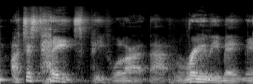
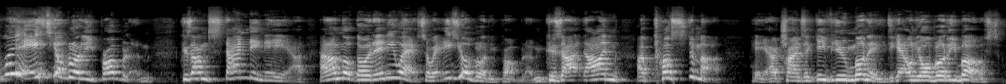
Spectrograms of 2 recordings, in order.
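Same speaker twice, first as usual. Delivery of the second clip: much higher, louder furious rant; retold angry shout; 10 semitones higher, 4 dB louder than usual. Arguing with the driver, mock furious shout. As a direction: yell it back at the driver.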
